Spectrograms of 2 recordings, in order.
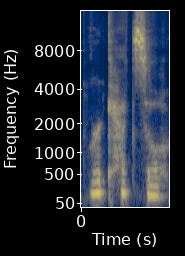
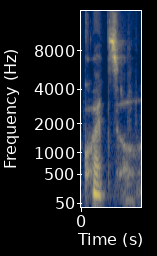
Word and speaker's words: quetzal: it it's the quest so quetzal quetzal same same thing different pronunciation you should have to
